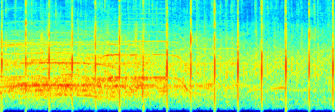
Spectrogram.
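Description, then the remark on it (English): A crowd at a two-day Growth Day group event claps together for having had a life-shifting insight, in a steady, rhythmic beat, sharp claps landing about four times a second, while whoops and cheering voices ring out underneath. “Oh, that's the clap you give for a life shifting insight?”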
